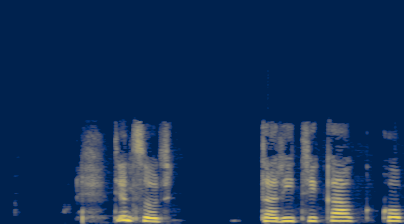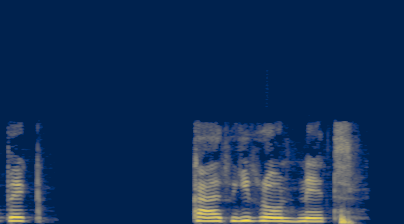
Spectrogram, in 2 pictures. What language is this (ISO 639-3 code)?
kln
